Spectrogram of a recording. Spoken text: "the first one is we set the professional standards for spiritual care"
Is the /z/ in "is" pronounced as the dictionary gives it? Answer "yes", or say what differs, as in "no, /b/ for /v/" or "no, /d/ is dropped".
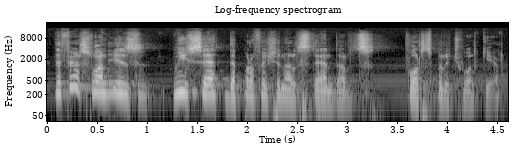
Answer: yes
